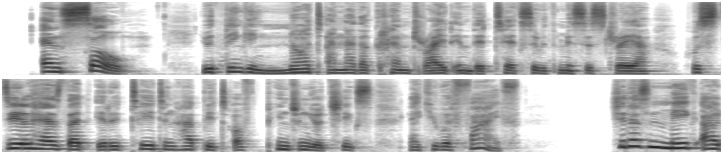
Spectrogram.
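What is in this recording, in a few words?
english South African female narration; voice demos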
